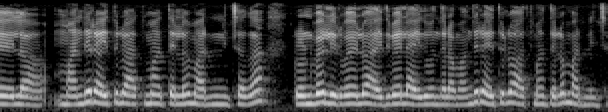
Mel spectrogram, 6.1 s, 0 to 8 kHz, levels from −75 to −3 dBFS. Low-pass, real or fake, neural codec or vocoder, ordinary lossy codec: 7.2 kHz; real; none; Opus, 64 kbps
